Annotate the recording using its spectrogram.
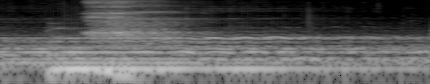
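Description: Drama background score holding a low, sustained drone, with a soft breathy hiss rising and fading about half a second in.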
